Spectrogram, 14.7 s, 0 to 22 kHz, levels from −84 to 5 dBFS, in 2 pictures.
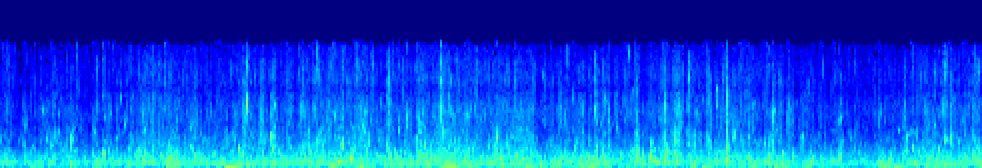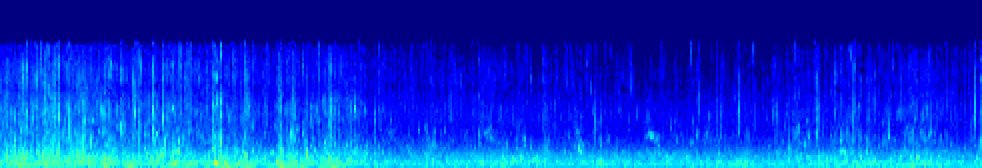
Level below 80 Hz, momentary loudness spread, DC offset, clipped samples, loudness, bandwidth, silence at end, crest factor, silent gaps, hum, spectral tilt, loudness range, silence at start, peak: -58 dBFS; 9 LU; under 0.1%; under 0.1%; -41 LUFS; 17 kHz; 0 s; 26 dB; none; none; -2 dB/octave; 8 LU; 0 s; -16 dBFS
